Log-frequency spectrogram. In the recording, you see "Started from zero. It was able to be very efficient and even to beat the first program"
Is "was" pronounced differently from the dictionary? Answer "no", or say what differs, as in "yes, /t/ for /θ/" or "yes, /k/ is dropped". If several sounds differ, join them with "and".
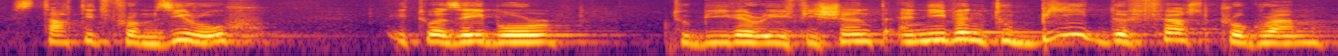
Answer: no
